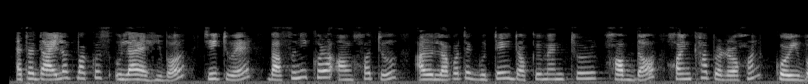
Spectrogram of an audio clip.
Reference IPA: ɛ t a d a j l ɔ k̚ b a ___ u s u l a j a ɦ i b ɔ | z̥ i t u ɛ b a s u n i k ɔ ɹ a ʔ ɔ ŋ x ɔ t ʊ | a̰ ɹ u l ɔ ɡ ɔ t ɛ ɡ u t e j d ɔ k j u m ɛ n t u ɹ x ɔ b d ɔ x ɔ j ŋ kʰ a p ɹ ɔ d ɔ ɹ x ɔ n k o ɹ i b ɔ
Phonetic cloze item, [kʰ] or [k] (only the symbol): k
